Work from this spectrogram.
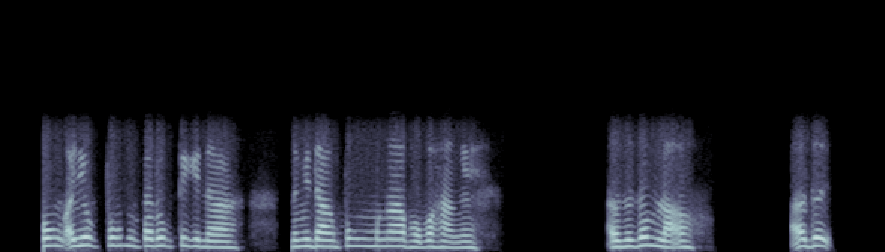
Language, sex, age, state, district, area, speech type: Manipuri, female, 45-60, Manipur, Ukhrul, rural, conversation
